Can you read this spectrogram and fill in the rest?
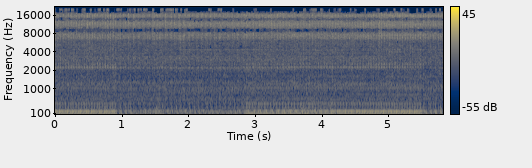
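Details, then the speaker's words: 2002 VW Golf GTI 1.8T AUM, 150 hp, 169,000 miles, cold start; deep uneven throb with stumbling beat, misfire on starting that settles once warm; owner suspects leaking secondary air pump system, coil packs not yet changed. "Now I'm having a misfire on starting and I've got a feeling it's related to this, which is the secondary air pump system."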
